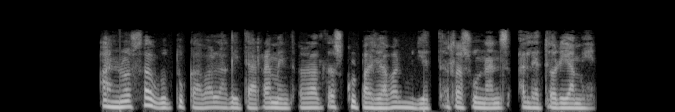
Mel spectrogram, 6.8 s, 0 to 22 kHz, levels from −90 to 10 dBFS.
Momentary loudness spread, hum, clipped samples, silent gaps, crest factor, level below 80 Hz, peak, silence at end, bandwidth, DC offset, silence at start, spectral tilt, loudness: 5 LU; none; under 0.1%; 5.12-5.17 s; 18 dB; -56 dBFS; -4 dBFS; 0.8 s; 7.4 kHz; under 0.1%; 1 s; -6 dB/octave; -21 LUFS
